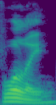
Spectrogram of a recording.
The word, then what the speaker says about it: Wooley: Wooley.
